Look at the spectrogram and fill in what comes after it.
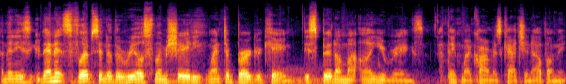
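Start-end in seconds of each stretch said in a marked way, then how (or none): none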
